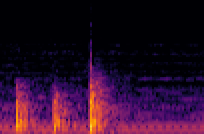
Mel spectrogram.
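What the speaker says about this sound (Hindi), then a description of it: "लेकिन कुछ ही देर बाद बाहर का दरवाजा बजा।" Three quick, close knocks land on an outside door, the third one hardest, followed by quiet.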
